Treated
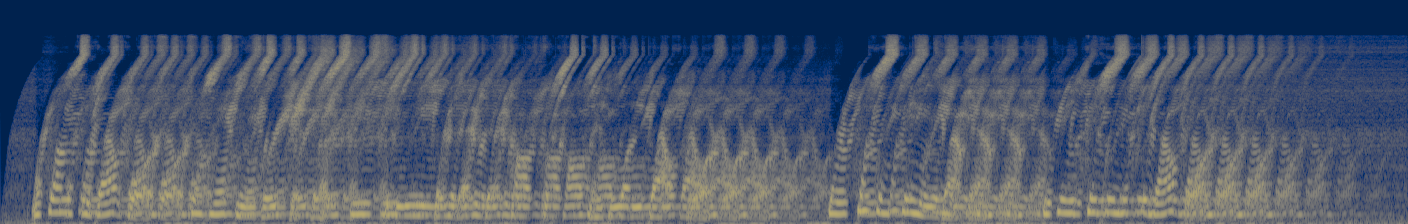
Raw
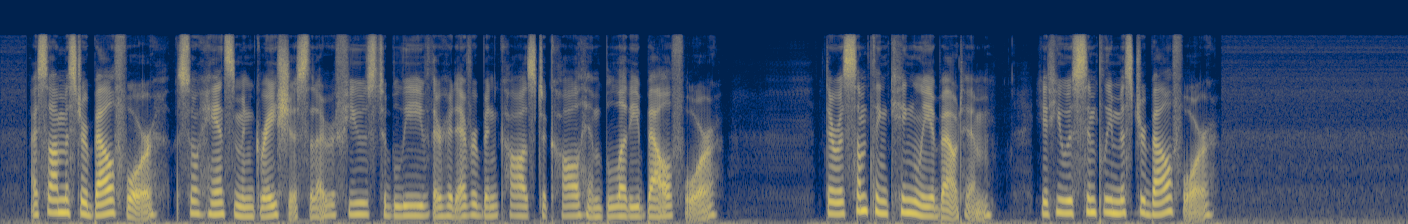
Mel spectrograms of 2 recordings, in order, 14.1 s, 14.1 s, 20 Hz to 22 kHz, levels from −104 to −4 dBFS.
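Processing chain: delay that grows with frequency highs late, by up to 417 ms; low-pass 10 kHz 12 dB/octave; bass shelf 150 Hz -4.5 dB; doubling 15 ms -5.5 dB; feedback delay 300 ms, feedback 48%, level -8 dB; compression 5:1, threshold -34 dBFS, peak gain reduction 17 dB; dynamic bell 1.6 kHz, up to -3 dB, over -50 dBFS, Q 0.71; trim +1.5 dB

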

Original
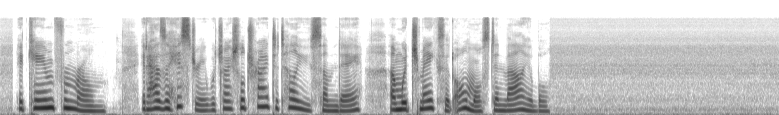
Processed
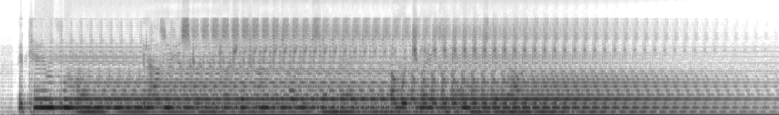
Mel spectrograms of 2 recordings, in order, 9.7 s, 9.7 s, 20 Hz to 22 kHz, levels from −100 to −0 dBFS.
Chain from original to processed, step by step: companding laws mixed up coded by A; robot voice 146 Hz; tilt shelf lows +7.5 dB, about 1.1 kHz; echo with a slow build-up 125 ms, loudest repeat 5, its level -6.5 dB; spring tank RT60 3.9 s, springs 48 ms, chirp 50 ms, DRR 11.5 dB

